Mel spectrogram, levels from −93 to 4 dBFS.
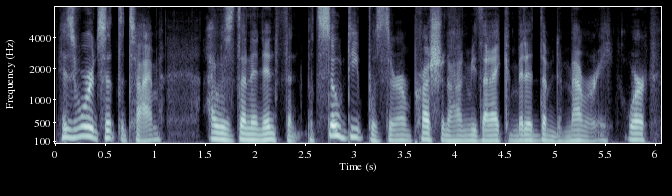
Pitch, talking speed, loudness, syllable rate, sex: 130 Hz, 245 wpm, -19 LUFS, 1.9 syllables/s, male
